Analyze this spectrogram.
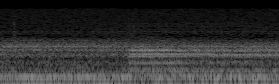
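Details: Steady low rumble and engine-like hum with a faint tonal drone rising after two seconds; no animal voice.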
